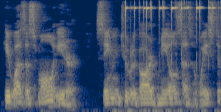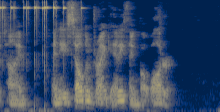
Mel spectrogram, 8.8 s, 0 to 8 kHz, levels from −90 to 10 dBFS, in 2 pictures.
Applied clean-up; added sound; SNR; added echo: classical method WPE with log-MMSE.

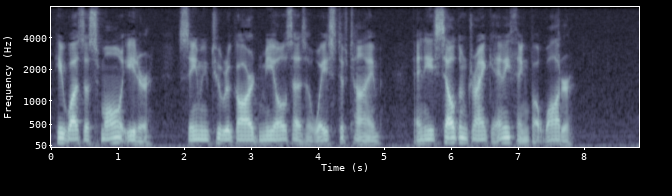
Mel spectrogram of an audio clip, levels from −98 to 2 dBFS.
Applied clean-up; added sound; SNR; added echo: none; none; none; none.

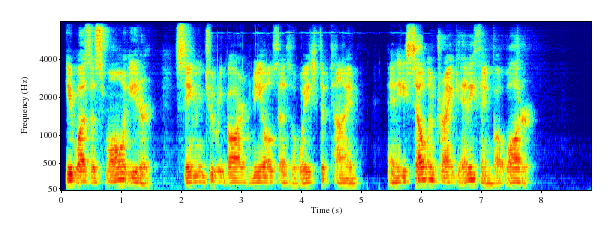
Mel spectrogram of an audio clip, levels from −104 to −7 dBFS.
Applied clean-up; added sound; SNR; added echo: neural mask model DeepFilterNet 3.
